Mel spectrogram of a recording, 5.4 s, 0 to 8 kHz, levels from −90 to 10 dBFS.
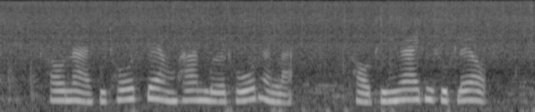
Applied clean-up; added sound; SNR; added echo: none; Frying (food); 10 dB; none.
